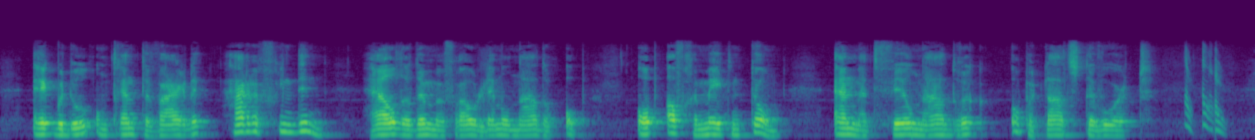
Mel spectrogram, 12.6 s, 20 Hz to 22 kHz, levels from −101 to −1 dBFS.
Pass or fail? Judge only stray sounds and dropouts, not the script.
fail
